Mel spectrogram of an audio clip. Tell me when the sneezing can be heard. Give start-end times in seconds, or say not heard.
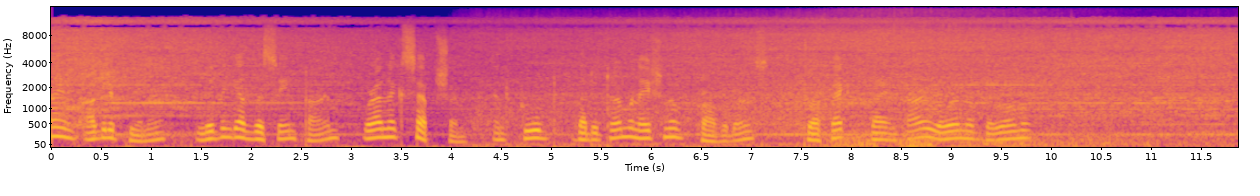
not heard.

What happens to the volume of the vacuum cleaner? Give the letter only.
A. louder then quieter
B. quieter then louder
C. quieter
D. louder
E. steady
B.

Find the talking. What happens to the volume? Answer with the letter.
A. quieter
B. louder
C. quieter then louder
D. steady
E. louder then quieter
D.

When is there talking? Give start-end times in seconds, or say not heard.
0.0-9.8.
